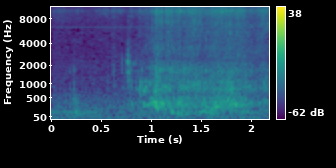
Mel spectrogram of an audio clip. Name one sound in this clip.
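A paddle splashes and swishes through water.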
